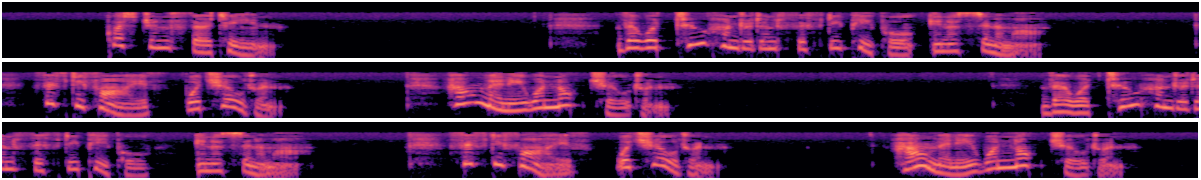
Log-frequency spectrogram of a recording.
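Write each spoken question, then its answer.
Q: 55 were children. How many were not children?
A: 195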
